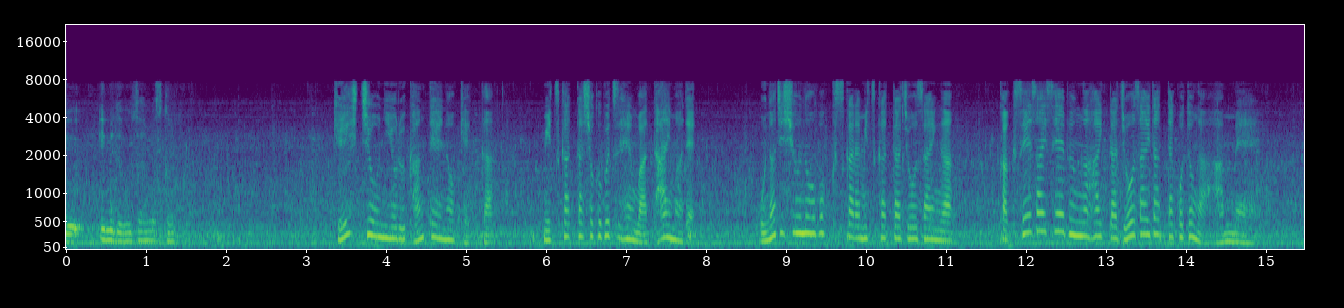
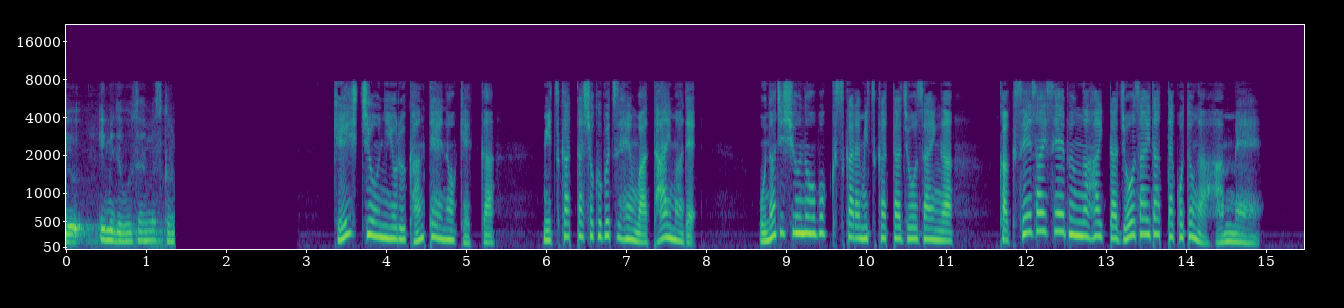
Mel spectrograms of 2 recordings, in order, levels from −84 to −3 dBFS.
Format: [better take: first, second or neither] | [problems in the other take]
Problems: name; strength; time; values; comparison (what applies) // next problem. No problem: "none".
second | background sound (Engine); 8 dB below the speech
